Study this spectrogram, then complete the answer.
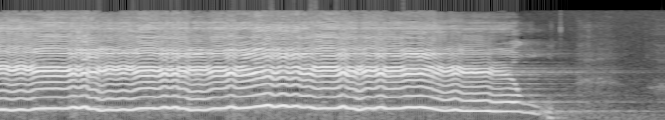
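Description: A young man chants in a loud, long-held, wavering melody through a microphone.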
